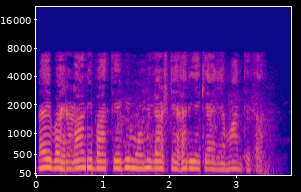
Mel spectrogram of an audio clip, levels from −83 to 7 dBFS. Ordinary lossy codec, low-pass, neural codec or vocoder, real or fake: AAC, 32 kbps; 7.2 kHz; none; real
